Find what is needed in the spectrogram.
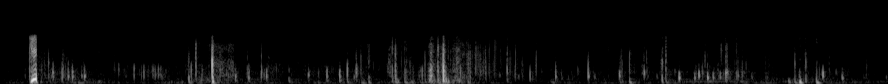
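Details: Stomach rumbling (borborygmi): irregular gurgles, pops and bubbling squelches in scattered bursts over quiet gaps, from gas and fluid moving through the gut.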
